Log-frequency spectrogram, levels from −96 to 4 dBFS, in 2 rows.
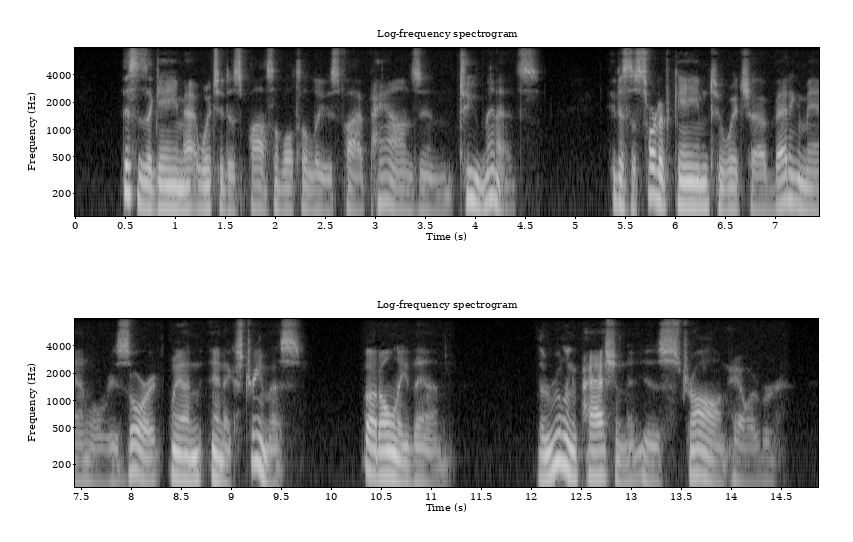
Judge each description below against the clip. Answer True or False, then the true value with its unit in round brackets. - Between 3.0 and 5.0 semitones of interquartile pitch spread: True (4.7 semitones)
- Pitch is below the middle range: True (120 Hz)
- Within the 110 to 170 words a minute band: True (165 wpm)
